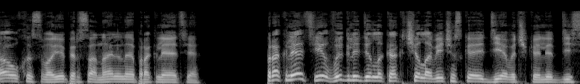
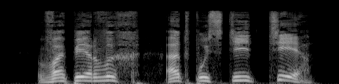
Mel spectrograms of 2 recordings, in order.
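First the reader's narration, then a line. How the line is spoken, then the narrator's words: Slight growl. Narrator (Russian): слегка рыкнула Пелам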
